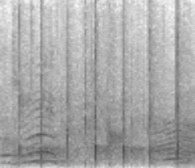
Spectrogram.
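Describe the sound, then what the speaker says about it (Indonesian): An audience at a Q&A event clapping hands, sharp distinct claps at a steady rhythm, loud and close over a sustained tonal background. "Tepuk tangan dulu dong"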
